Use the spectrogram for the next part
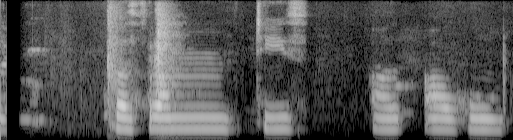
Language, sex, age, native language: Icelandic, male, 10, Icelandic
